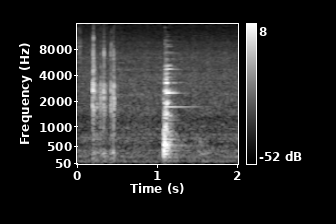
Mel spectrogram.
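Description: Light clicks of a steel dial caliper being handled, then one sharper metallic click about a second in, with a brief ring.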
